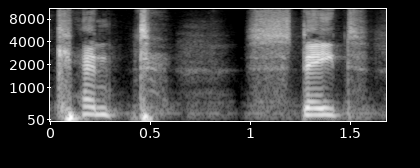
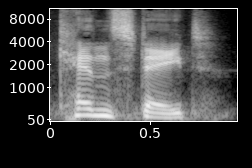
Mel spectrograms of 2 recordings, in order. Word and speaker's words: Kent State: Kent, and listen to the broadcast, they really pronounce that Kent State. – Really make that T pop. – Yep, you don't want to confuse it with Ken State out there.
